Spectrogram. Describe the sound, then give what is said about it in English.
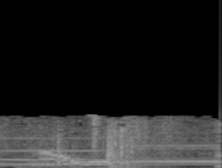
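Creaking door hinges in need of oiling produce a drawn-out squeal whose pitch rises and wavers, followed by a short rough burst of noise as the door moves. The sound is loud and rings clearly. “That door, you know, the hinges need a little oiling, my boy.”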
